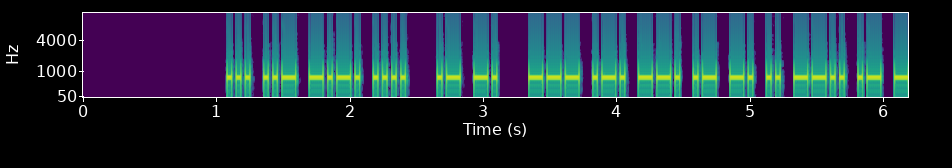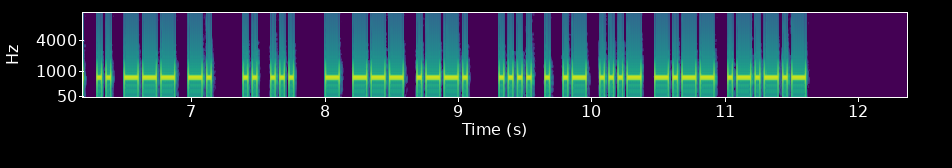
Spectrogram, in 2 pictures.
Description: Morse code, heard as a keyed tone, about 34 wpm, 700 Hz. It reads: SUCH AN ORGANIZATION IS TOP HEAVY.
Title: Sentences from Top 1100 Words 35wpm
